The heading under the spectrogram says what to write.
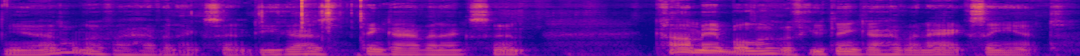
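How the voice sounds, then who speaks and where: A man's voice: fairly low pitch, fast, vocal fry, mellow, a little hiss or hum. A man chatting at home as he builds a toy kit live, meandering and thinking aloud with frequent restarts. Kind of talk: rambling live-stream chat while building.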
